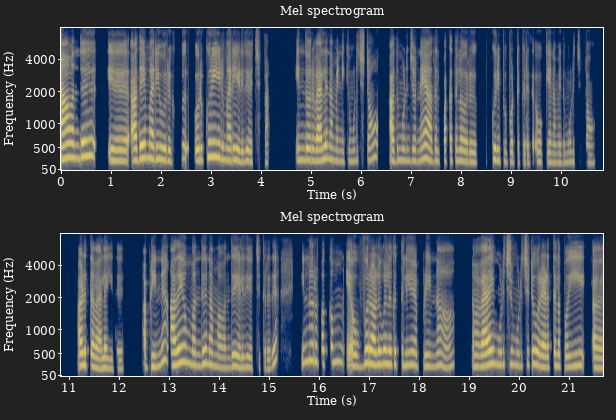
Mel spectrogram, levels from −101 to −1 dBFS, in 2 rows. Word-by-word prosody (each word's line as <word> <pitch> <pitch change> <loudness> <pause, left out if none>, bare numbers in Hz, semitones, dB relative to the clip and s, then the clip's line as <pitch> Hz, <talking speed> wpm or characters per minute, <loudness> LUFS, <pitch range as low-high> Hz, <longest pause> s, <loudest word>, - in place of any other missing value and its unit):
நான் 280 +3 +8
வந்து 290 +2 +5 0.6
எ - - +4 0.4
அதே 270 +3 +8
மாரி 265 -1 +3
ஒரு 230 -1 +1
கு - - -9 0.3
ஒரு 245 +1 +3
குறியீடு 310 -3 +4
மாரி 240 +1 +1
எழுதி 220 +2 -2
வச்சுப்பேன். 210 - -13 0.6
இந்த 245 0 -5
ஒரு 240 - -1
வேலை 245 +4 +4
நம்ம 235 -3 -5
இன்னைக்கு 215 0 -10
முடிச்சுட்டோம். 240 +4 -6 0.3
அது 230 - -2
முடிஞ்ச 235 -1 -7
உடனே, 240 +5 -2
அதில 230 -1 -6
பக்கத்தில 230 0 -3
ஒரு 205 0 -4 0.4
குறிப்பு 235 -4 -1
போட்டுக்கறது. 190 -2 -8
"ஓகே 205 0 -7
நம்ம 190 0 -9
இத 190 - -12
முடிச்சுட்டோம். 185 -3 -12 0.6
அடுத்த 265 0 +4
வேலை 205 +1 +1
இது" 185 0 -8 0.5
அப்டின்னு 235 +7 -2 0.2
அதையும் 310 +3 +4
வந்து 260 +2 -2
நம்ம 245 -3 -4 0.2
வந்து 210 +4 -4
எழுதி 215 +1 -3
வச்சுக்கிறது, 195 +6 -5 0.6
இன்னொரு 345 0 0
பக்கம் 325 +3 -3 0.4
ஒவ்வொரு 290 +6 +4
அலுவலகத்திலேயும் 275 -1 +1
எப்படின்னா, 240 +2 -4 0.6
நம்ம 235 0 -2
வேலையை 275 +4 +7
முடிச்சுட்டு 280 +1 -3
முடிச்சுட்டு 255 +3 -4
ஒரு 250 - +1
எடத்துல 220 +4 -3
போயி 230 +2 -2 0.4
அ - - +1
245 Hz, 145 wpm, -22 LUFS, 225-275 Hz, 0.6 s, நான்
